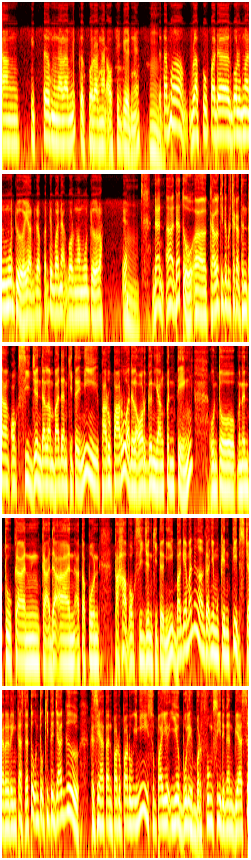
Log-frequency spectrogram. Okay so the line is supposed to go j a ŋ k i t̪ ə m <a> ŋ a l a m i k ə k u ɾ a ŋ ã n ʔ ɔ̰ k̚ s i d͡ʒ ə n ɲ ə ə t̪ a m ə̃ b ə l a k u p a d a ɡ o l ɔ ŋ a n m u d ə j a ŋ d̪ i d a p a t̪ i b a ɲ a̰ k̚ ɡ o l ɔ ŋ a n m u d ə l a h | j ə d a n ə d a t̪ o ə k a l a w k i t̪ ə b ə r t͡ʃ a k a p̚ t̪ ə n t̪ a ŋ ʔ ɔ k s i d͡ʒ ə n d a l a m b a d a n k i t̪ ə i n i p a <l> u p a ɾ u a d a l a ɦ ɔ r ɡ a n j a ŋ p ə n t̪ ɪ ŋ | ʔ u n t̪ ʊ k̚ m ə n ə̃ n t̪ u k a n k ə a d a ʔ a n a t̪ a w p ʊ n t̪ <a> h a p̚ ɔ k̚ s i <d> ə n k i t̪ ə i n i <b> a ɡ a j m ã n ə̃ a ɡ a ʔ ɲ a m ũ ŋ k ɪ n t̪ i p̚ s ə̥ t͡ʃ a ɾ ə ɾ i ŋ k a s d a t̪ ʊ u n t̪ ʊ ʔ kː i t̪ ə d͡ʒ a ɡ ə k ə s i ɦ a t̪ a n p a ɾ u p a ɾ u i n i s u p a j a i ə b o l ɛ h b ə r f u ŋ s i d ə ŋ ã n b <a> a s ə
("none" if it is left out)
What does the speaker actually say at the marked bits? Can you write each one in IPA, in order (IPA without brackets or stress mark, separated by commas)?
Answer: ə, ɾ, a, d͡ʒ, b, i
